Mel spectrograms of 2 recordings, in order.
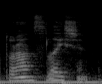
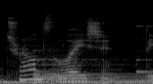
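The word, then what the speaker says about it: translation: ご紹介していきますどうぞよろしくお願いしますちなみにこのポッドキャストのタイトル「ロスト・イン・トランスレーション」の「トランスレーション」という言葉これ英語だと S が Z の発音になるんですよだから、えー、きちんと発音するとトランスレーショントランスレーションっていう風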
